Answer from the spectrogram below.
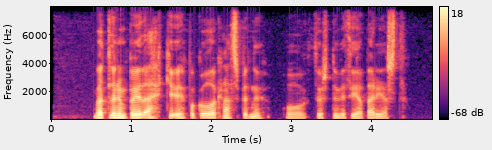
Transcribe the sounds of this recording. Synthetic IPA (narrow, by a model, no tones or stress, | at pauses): vɛt̪lʏɾʏmpeːjðɛhcɪʔʏhpawkoːwðakʰnaht̪spɪt̪nʏ | ɔɣθʏr̥t̪ʏmvɪðθiapɛɾjast̪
